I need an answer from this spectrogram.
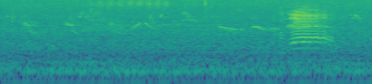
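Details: Short quavering bleat from a sheep among ewes and lambs in a Hampshire field, near the end, after thin bird chirps over a steady low road rumble.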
